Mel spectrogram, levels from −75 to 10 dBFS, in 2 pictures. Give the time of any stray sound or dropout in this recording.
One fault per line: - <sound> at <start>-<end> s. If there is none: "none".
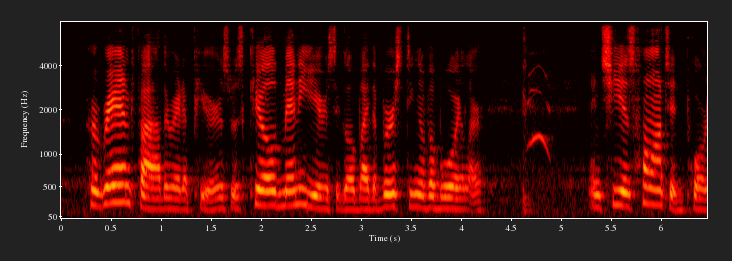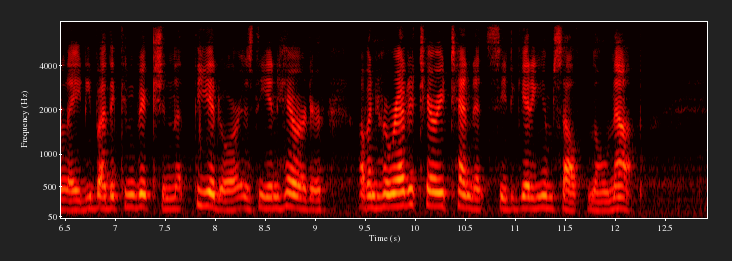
- cough at 4.6-5.0 s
